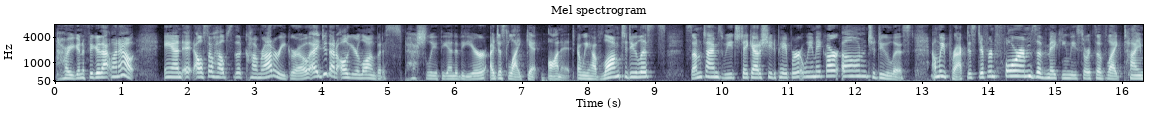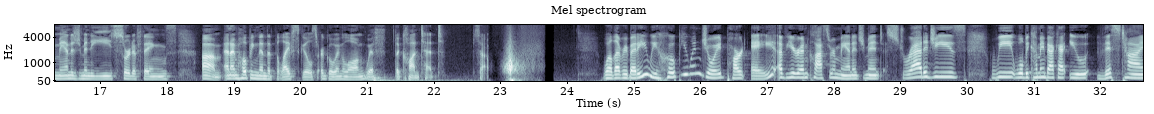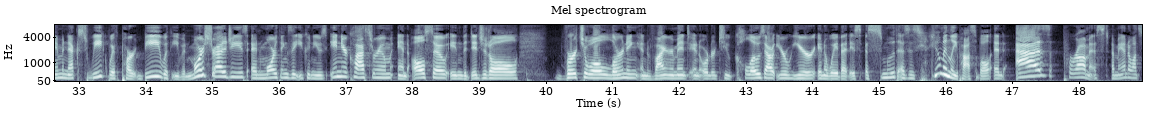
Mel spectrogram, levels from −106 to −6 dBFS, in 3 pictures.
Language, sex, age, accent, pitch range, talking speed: English, female, 30-49, American, 155-225 Hz, 195 wpm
